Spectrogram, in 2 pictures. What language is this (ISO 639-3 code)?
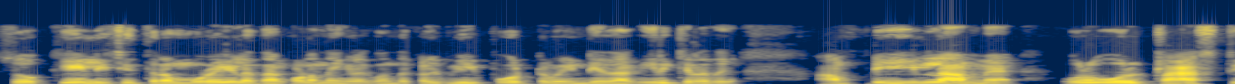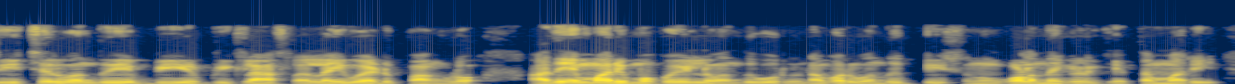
tam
